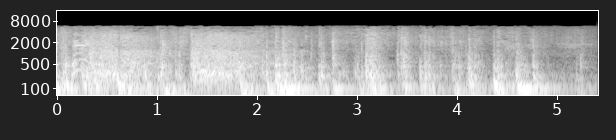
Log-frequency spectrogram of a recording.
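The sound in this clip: Gunshot in a dramatized standoff between a marshal and a gunman in a doorway, loud sharp bursts mixed with many heavy thuds and knocks that come thick at first and thin out toward the end.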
